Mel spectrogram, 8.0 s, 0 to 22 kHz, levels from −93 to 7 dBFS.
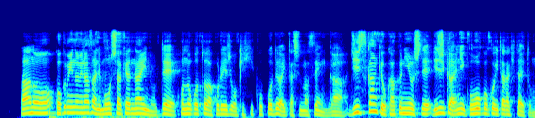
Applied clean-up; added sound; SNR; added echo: neural mask model DeepFilterNet 3.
